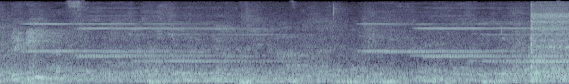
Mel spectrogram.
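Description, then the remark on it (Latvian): A steady electric bell rings continuously at moderate loudness in Latvia's parliament, the Saeima, calling a vote on amendments to the agenda, with a murmur of voices and room noise from the hall underneath it. “Lūdzu zvanu!”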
